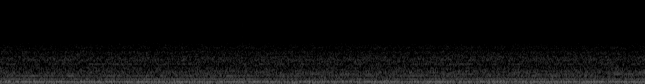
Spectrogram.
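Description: Quiet room tone: a steady low electrical or appliance hum with faint hiss, and a couple of faint clicks.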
